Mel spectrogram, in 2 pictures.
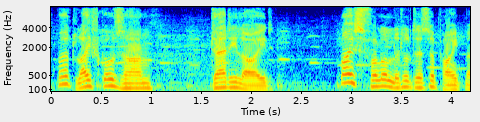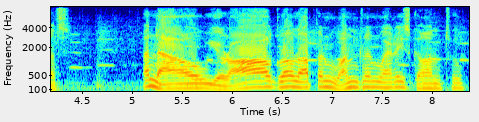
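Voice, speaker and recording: A man's voice: mid-range voice, close to an everyday voice, rough recording. A man voicing a sly, patronizing middle-aged saloon owner with a theatrical manner in a video game.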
